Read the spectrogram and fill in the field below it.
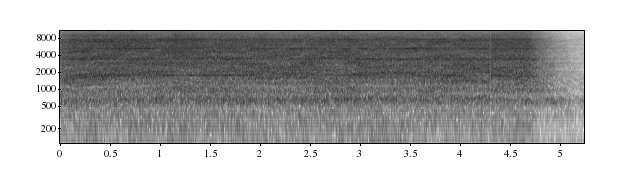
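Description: A heat gun warms the fender of a Nissan 300ZX twin turbo during fender rolling, giving a loud, steady, close blowing roar for about five seconds before it cuts off.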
